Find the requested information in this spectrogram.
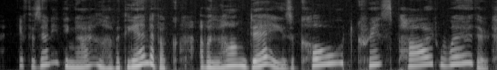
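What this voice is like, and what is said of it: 70s Southern British accent. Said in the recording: “that 70s accent, British, Southern British accent”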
